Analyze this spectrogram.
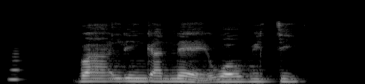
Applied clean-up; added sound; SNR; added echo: neural mask model DeepFilterNet 3.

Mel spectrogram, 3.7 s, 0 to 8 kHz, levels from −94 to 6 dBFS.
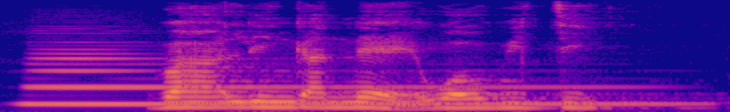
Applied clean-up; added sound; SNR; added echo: none; Wind instrument, woodwind instrument; 6 dB; reverberation time 0.8 s.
